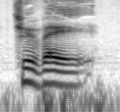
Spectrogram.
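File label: "chebe", San Lucas Quiavini Zapotec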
